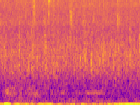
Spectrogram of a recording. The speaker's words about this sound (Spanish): Y nos acompaña la lluvia.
